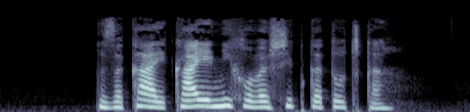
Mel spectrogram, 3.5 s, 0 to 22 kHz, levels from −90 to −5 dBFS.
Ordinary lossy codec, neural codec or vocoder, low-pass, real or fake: MP3, 48 kbps; codec, 32 kHz, 1.9 kbps, SNAC; 14.4 kHz; fake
